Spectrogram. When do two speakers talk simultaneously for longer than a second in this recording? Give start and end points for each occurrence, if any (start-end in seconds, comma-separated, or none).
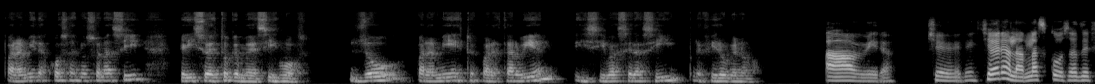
none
